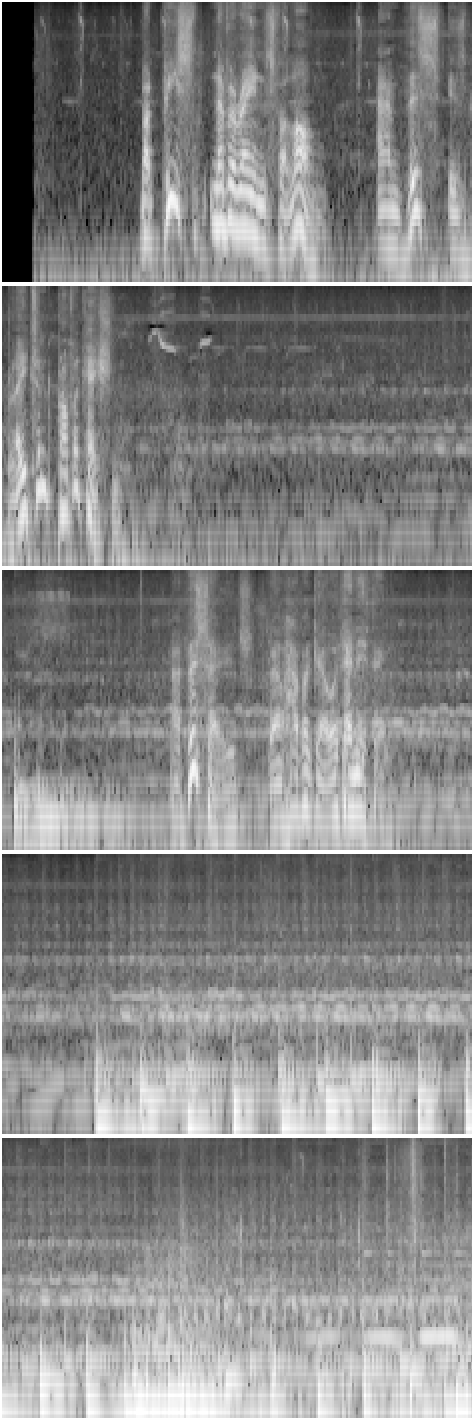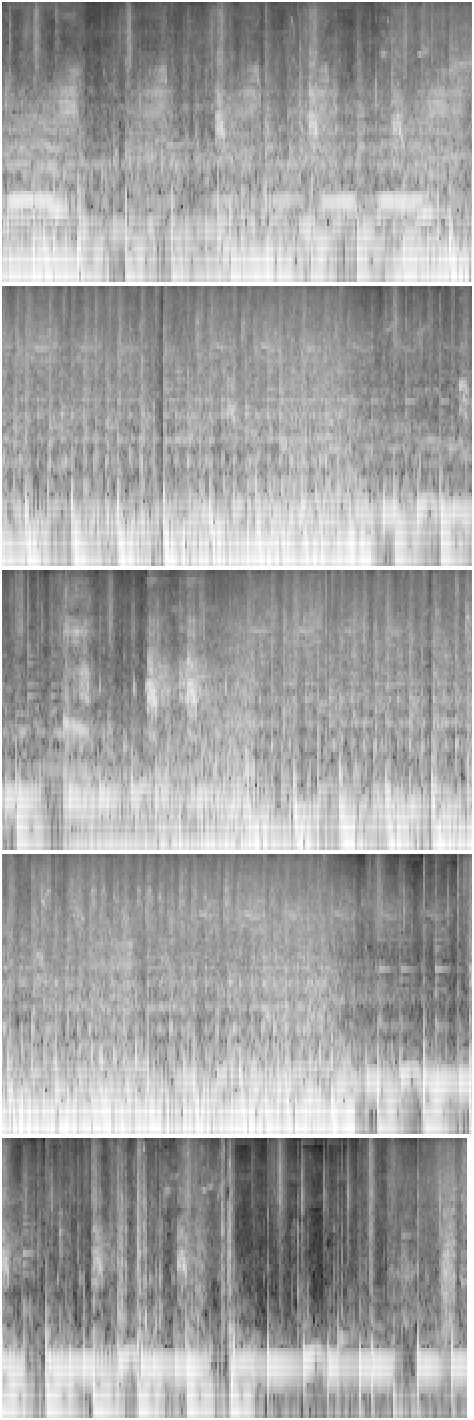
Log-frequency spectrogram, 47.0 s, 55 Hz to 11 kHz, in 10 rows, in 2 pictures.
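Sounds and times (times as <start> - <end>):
bird chirping: 0.4 - 46.9
background music with bass line: 13.1 - 46.9.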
